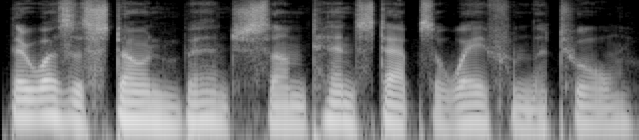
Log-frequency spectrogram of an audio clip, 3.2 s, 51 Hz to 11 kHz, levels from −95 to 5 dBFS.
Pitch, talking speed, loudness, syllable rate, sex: 100 Hz, 225 wpm, -19 LUFS, 4.9 syllables/s, male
